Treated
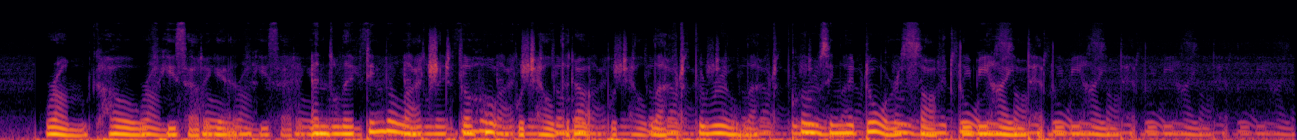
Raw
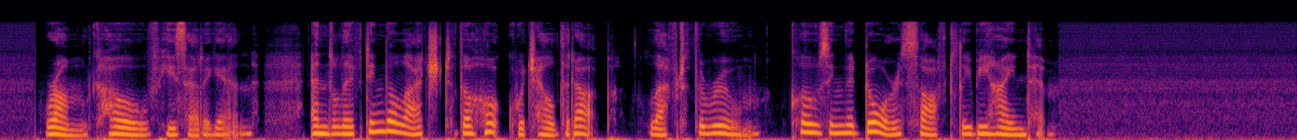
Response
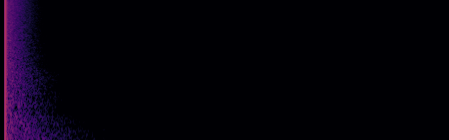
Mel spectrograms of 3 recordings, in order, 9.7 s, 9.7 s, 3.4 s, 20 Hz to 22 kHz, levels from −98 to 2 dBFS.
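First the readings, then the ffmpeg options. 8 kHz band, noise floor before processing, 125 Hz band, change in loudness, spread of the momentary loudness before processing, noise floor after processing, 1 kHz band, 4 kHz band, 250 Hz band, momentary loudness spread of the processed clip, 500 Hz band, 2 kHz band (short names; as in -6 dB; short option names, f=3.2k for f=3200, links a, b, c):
under -20 dB, -52 dBFS, +2.5 dB, 0.0 dB, 10 LU, -45 dBFS, under -15 dB, under -10 dB, +2.5 dB, 15 LU, -5.0 dB, under -15 dB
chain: -filter_complex "[0:a]firequalizer=gain_entry='entry(270,0);entry(1000,-28);entry(2500,-14);entry(10000,-29)':delay=0.05:min_phase=1,asplit=2[a][b];[b]aecho=0:1:694|1388|2082|2776|3470:0.398|0.183|0.0842|0.0388|0.0178[c];[a][c]amix=inputs=2:normalize=0,volume=1.5dB"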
